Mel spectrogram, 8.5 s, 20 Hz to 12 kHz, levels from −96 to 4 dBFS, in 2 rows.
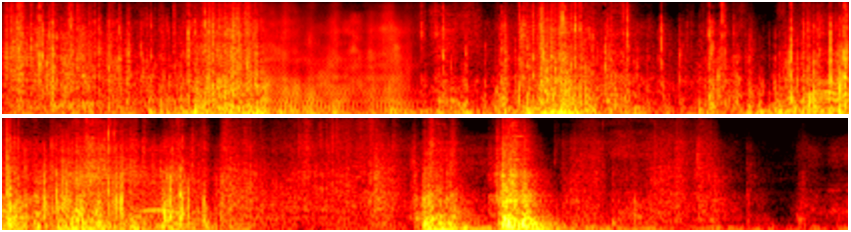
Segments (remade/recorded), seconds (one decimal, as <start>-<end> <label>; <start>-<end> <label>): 0.0-1.3 recorded; 1.3-2.1 remade; 2.1-8.5 recorded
